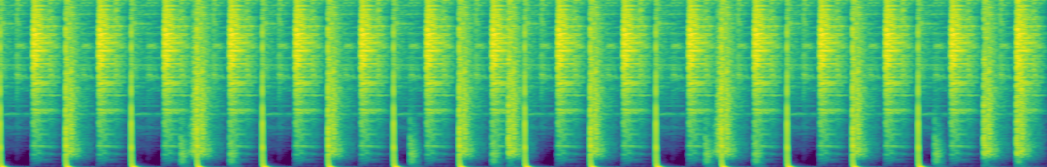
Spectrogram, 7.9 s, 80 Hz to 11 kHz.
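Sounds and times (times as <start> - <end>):
deep house EDM drum kit beat: 0.0 - 7.8.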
